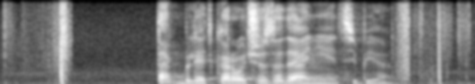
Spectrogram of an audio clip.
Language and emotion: Russian, angry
